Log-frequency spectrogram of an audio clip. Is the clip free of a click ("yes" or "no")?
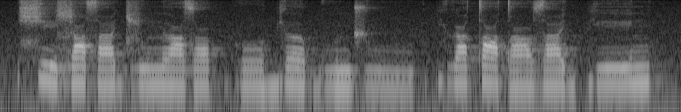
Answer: yes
